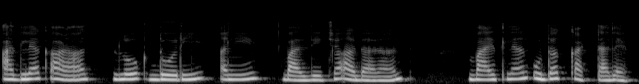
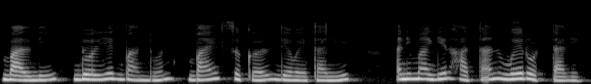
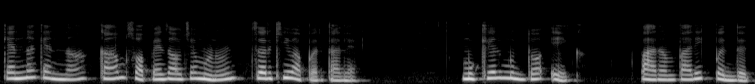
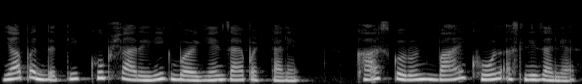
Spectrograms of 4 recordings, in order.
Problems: none marked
